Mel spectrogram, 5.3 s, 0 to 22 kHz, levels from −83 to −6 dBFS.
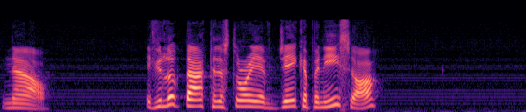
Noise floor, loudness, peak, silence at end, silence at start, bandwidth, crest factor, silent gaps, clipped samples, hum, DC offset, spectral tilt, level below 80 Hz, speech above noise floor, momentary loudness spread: -60 dBFS; -22 LUFS; -2 dBFS; 1.5 s; 0.05 s; 10.5 kHz; 24 dB; none; under 0.1%; 60 Hz at -55 dBFS; under 0.1%; -4 dB/octave; -70 dBFS; 38 dB; 15 LU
